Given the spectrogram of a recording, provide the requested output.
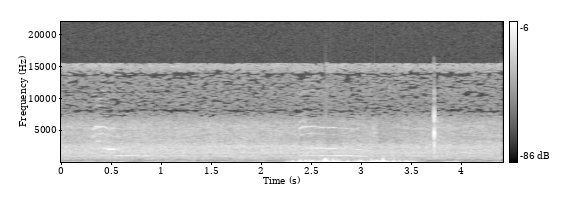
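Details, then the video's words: Two kittens, one male and one female, give thin, high meows that rise and fall, one early and another near the middle, partly masked by a burst of low rustling and handling noise. "Anak Kucing Mengiau / Kitten Meowing"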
